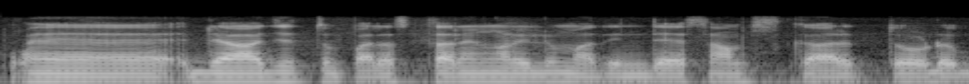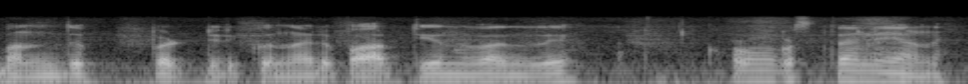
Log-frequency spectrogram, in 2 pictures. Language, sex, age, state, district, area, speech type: Malayalam, male, 18-30, Kerala, Malappuram, rural, spontaneous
